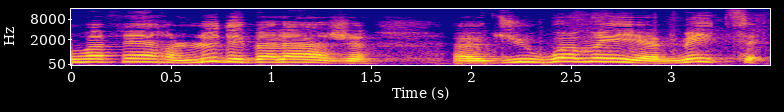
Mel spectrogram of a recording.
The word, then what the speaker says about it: Huawei: de premium on a Huawei ici donc il faut bien le prononcer Huawei c'est W ouais voilà c'est pour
